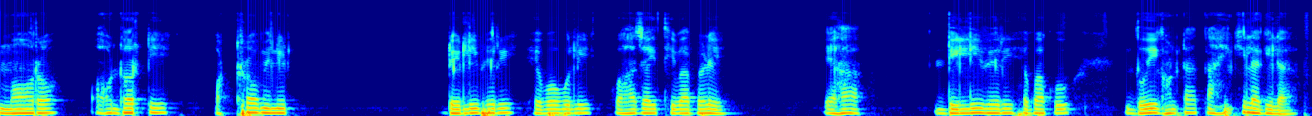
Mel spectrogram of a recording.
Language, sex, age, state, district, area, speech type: Odia, male, 30-45, Odisha, Rayagada, rural, read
